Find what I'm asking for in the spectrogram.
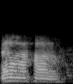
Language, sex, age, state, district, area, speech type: Kannada, female, 60+, Karnataka, Gulbarga, urban, conversation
